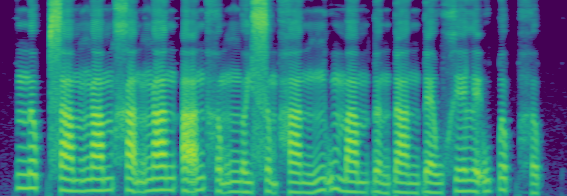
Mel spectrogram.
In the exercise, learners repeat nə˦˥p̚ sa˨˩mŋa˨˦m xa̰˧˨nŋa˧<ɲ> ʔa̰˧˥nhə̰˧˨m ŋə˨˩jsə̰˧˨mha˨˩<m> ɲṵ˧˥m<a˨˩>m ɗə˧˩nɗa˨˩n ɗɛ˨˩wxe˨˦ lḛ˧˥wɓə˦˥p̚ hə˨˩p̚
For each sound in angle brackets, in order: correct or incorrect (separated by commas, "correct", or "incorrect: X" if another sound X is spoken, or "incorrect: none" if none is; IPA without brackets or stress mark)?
incorrect: n, incorrect: n, correct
